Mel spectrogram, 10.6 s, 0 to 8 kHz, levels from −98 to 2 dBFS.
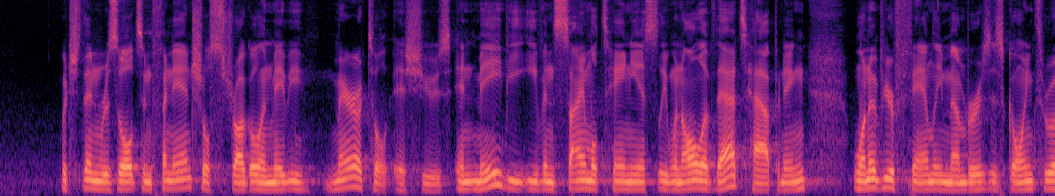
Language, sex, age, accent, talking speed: English, male, 30-49, American, 155 wpm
